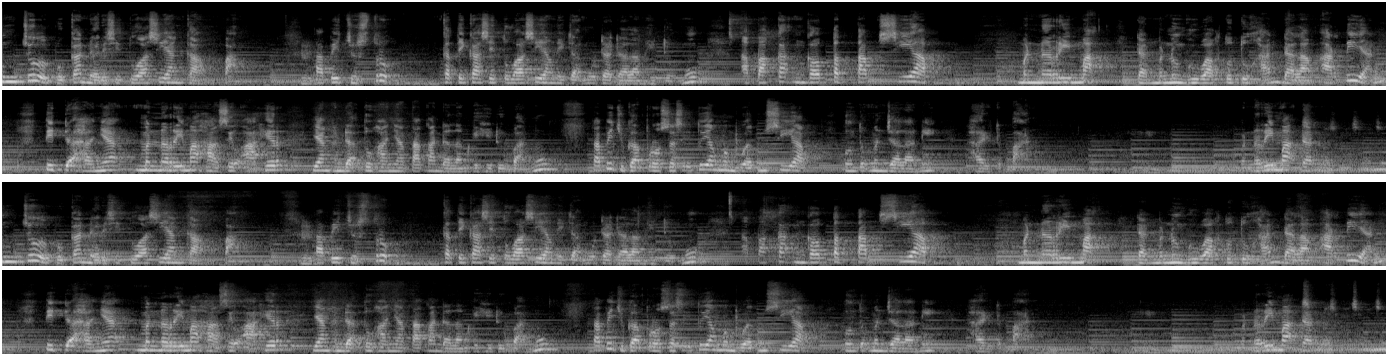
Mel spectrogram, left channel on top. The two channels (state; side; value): normal; both; correlation 0.36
